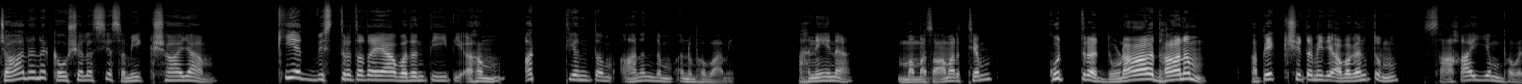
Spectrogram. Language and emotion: Sanskrit, happy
